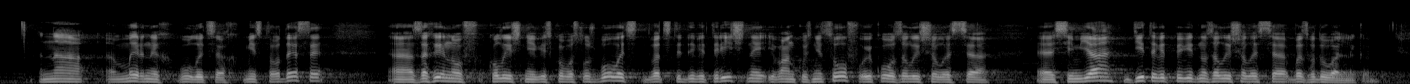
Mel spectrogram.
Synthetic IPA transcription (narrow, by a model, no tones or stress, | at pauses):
nɐmɪrnɪxʋulˠɪt͡sʲɐxmʲist̪ɔːd̪ɛsɪ | zɐɦɪnʊwkɔlˠɪʃnʲijʋʲijsʲkɔʋɔslˠʊʒbɔʋɪt͡sʲd̪ʋɐt͡sʲːɐ̥t̪ɪd̪eʋʲjɐt̪ɪɾʲit͡ʃnɪjʔiʋɑnkʊzʲnʲit̪sɔwujɐkɔɦɔzɐlˠɪʃɪlˠɐsʲɐ | sʲimjadʲit̪ɪʋʲid̪̚pɔʋʲid̪nɔzɐlˠɪʃɪlˠɐsʲɐbɛzɦɔd̪ʊʋɑlʲnɪ̰kɐ̰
